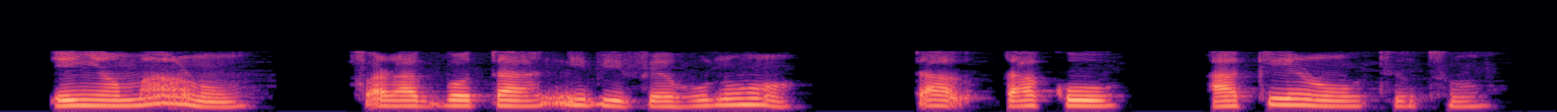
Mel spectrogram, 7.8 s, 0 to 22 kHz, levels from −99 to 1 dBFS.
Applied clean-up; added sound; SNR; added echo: none; none; none; none.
